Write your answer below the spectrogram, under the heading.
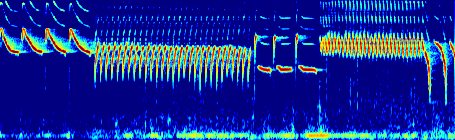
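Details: Rare, powerful canary song suited as a training master: quick repeated falling slurs, a long buzzy trill, short clipped notes, a high rolling trill and final steep downward sweeps, all delivered continuously.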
